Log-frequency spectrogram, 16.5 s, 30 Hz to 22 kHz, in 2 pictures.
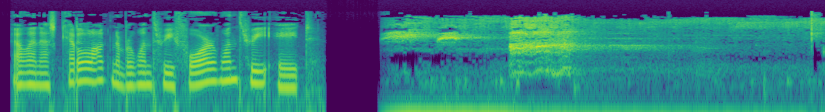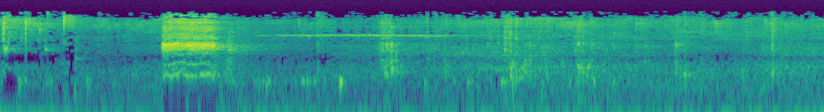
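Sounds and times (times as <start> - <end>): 
speech: 0.2 - 3.2, 3.8 - 4.4
Snowy egret Egretta thula harsh raspy croaks: 5.0 - 6.3.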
